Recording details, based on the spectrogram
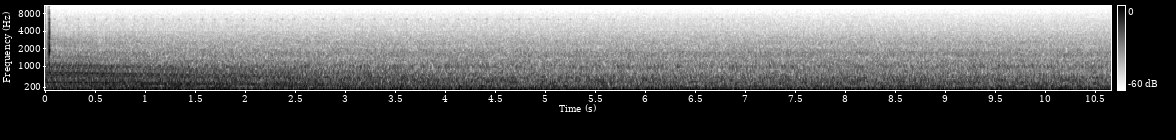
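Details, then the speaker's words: Old vintage metal-bladed circulator fan, originally a bathroom exhaust-fan model, restored and repainted, running on bushings rather than bearings; after switch-off the hum drops smoothly in pitch and it coasts a long while with no scraping, a normal, healthy rundown. "And if I shut it down, you guys can hear how long it takes for it to shut down."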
